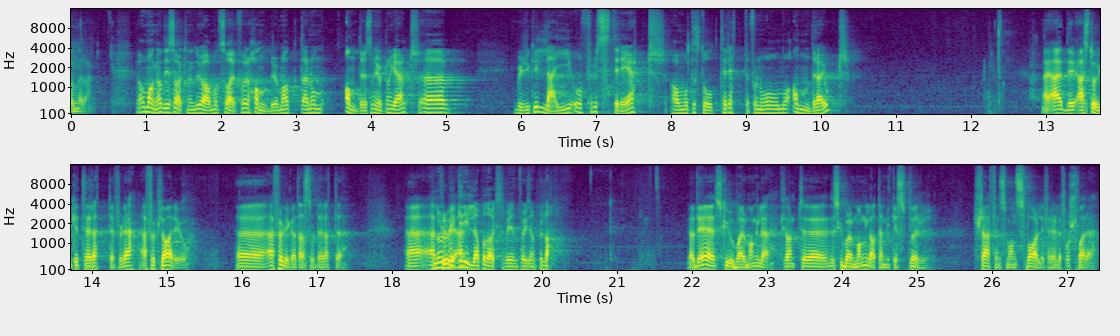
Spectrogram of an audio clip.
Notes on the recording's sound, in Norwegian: Under Forsvarets lederkonferanse Modig Ledelse spilte vi i Forsvarspodden inn to episoder med publikum i salen.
